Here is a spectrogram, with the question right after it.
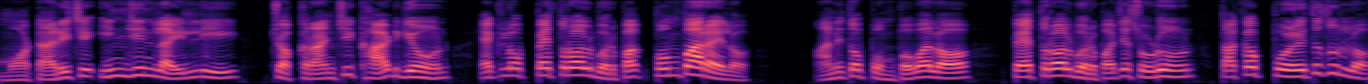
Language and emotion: Goan Konkani, surprised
